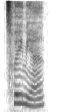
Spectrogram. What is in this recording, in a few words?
"催眠", Chinese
